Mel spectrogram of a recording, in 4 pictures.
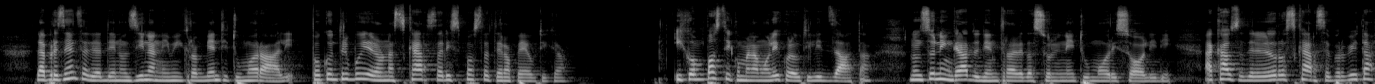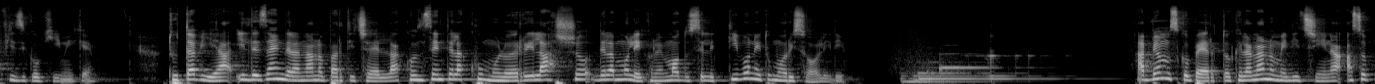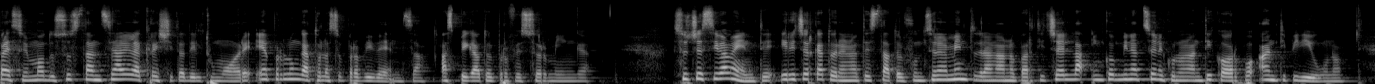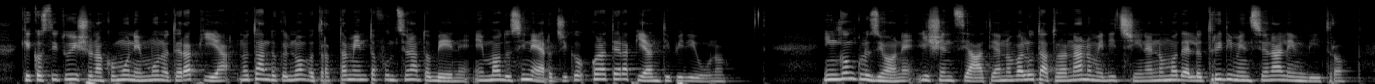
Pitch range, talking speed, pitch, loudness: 170-220 Hz, 140 wpm, 185 Hz, -25 LUFS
